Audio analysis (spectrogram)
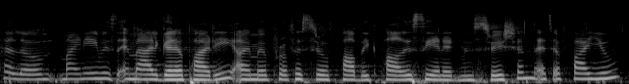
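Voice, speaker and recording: A woman's voice: a little high, steady tone, fairly quick, warm tone, slight background noise. A woman from Turkey speaking as an academic on a panel, explaining her approach in an informal, structured way. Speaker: academic panelist, professor of public policy.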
